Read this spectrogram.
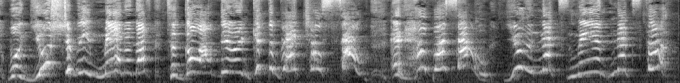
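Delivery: high laughing mock yell; yelling at Corey. Mother pushing her son to catch the bat, laughing high yell. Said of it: "I'm looking at Corey yelling at him".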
